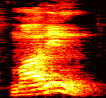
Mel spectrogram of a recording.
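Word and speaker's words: marine: इसी तरह मारिन, तो यहाँ पर बड़ी ई की ध्वनि निकलेगी, मारिन।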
